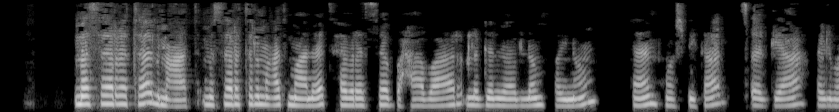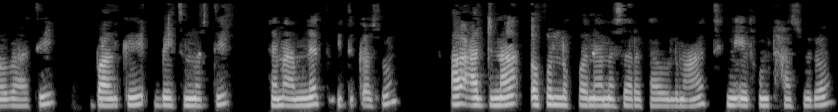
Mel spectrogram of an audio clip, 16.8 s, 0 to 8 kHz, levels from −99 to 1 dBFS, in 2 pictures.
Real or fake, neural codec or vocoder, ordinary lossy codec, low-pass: real; none; MP3, 32 kbps; 7.2 kHz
